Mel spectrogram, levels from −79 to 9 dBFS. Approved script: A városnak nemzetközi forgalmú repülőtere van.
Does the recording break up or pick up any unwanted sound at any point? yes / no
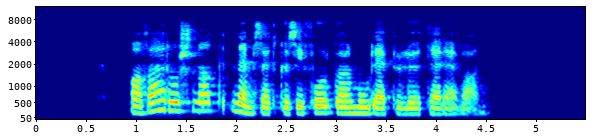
no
